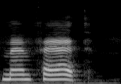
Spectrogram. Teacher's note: ən-in biri düşür, digəri də uzun tələffüz olunur · Vurğu üçüncü hecaya düşür.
